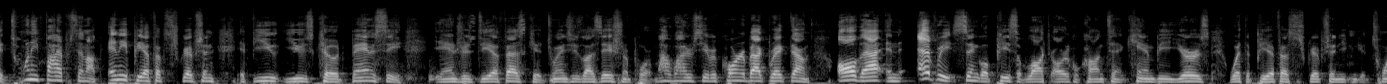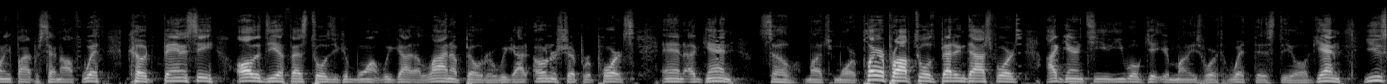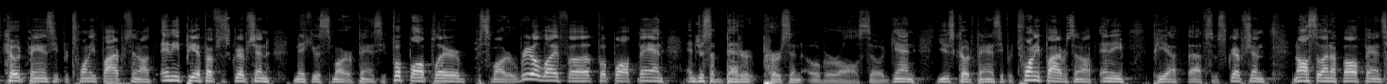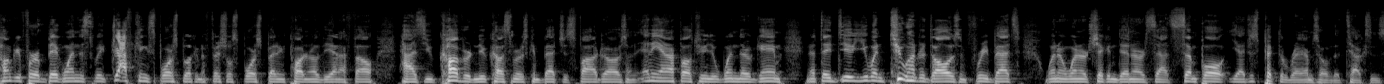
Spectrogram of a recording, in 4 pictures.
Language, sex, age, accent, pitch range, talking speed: English, male, 30-49, American, 120-150 Hz, 200 wpm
